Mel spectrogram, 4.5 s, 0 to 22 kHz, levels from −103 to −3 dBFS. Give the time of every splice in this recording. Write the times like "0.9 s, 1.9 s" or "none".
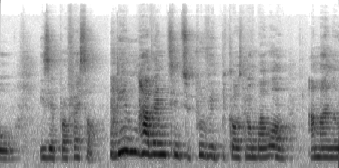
1.5 s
